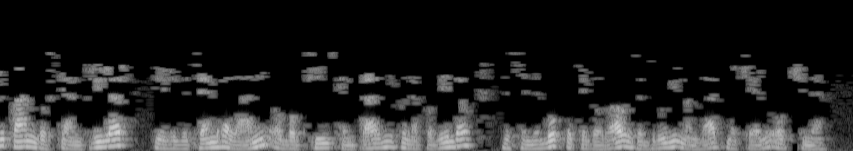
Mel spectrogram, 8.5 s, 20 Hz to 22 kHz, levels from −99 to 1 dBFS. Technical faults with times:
0.00-8.54 MP3 compression

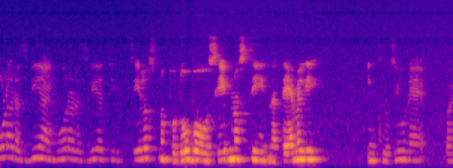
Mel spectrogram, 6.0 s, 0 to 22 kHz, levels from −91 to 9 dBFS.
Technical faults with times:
1.46-2.79 automatic gain rising

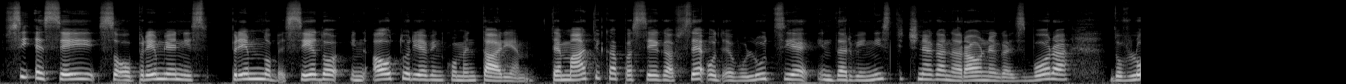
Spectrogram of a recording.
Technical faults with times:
11.40-13.46 audio dropout to silence

